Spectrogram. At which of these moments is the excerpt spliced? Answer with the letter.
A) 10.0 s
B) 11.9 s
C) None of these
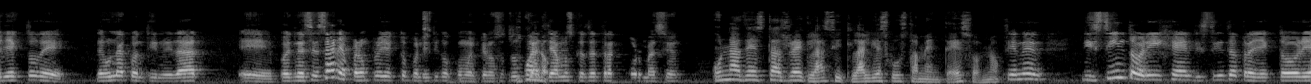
A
